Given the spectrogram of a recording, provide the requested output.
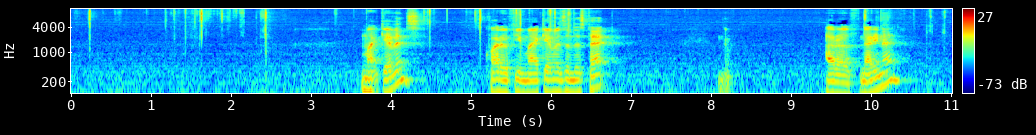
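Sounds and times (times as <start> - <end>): plastic-sleeved cards clicking: 1.1 - 2.6, 4.3 - 6.4.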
